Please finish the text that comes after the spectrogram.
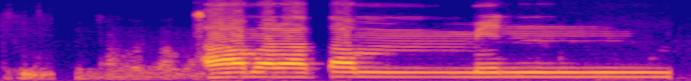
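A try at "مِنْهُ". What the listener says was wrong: মিন, শেষে হা আসবে, হায়ের আওয়াজ আসবে, হা যখন জজম হবে তখন নুন ও জজম, হা ও জজম, তখন দুইটাই জজম অবস্থায় থাকবে, তখন হবে আমানাতাম মিন। মিন হাটা আওয়াজ আসবে, কিন্তু হু হা হি কিচ্ছু হবে না, কিন্তু হায়ের শব্দটা আসবে। আমানাতাম মিন।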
